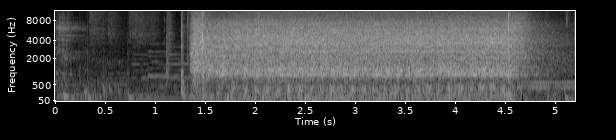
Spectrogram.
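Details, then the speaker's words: BMW 335i with single turbo conversion, 950cc injectors, dual 450 Walbro pumps: steady starter churn for about three seconds that never fires. Low-pressure fuel reads about 3 instead of 80 PSI; owner suspects a fuel line in the tank. "Nothing. And the reason for that not turning on that's the the fuel pressure from the low pressure fuel pumps before it gets to the high pressure fuel pump."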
